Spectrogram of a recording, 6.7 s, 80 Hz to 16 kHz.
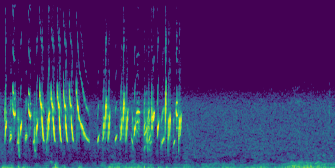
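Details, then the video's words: Adult goldfinch, described as sharef, 2019: dense rhythmic twittering, about a dozen rapid chirps in quick succession, then a second jumbled burst, song stopping after nearly four seconds into quiet rumble. "تغريد حسون كهل (شارف)"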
